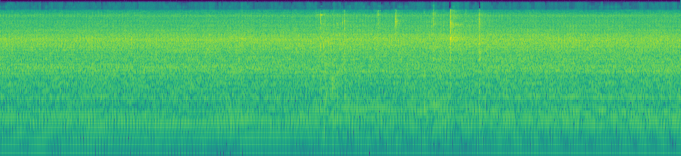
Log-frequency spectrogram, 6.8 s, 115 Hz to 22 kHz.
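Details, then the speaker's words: Tao Tao Pony 50cc GY6 139QMB scooter on first start after assembly: thin, fast, steady buzz holding at a very high idle before tachometer adjustment to factory spec; high idle on cold start. "all right so start it up you can tell the idol is really really high I'm gonna hook up my tachometer and adjust the idle speed to the factory recommended specifications"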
